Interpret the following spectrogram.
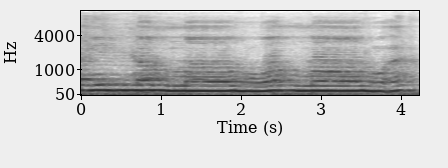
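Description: Quran recitation chanted in Arabic, with long, steadily held notes that step up and down in pitch. It eases off near the end.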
